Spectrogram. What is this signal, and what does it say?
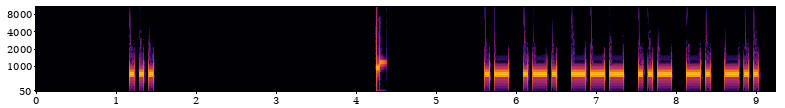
Morse code, heard as a keyed tone, about 21 wpm, 700 Hz. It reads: S AROUND
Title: 4x Word-Spacing - Sets of 2 Words - 20wpm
